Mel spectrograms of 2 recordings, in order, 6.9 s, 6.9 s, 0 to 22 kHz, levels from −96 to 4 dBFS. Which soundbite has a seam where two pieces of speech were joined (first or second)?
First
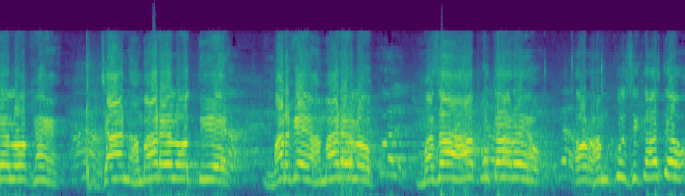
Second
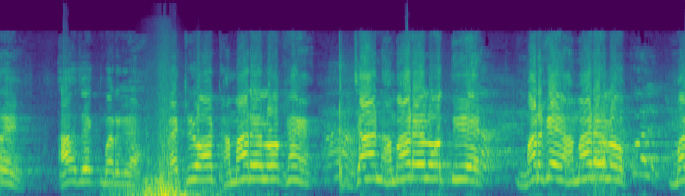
second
